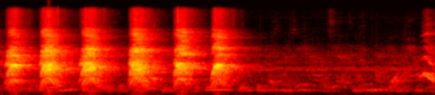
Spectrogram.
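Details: Shar Pei puppy playing with a tennis ball, giving six sharp barks in quick succession about every half second, then quiet.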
